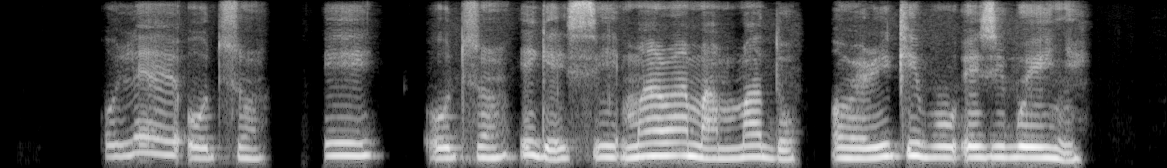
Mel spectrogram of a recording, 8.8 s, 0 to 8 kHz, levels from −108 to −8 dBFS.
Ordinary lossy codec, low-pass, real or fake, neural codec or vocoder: none; none; real; none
